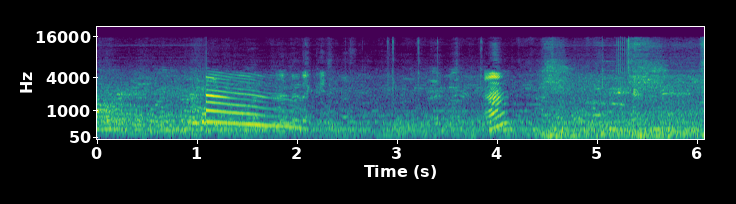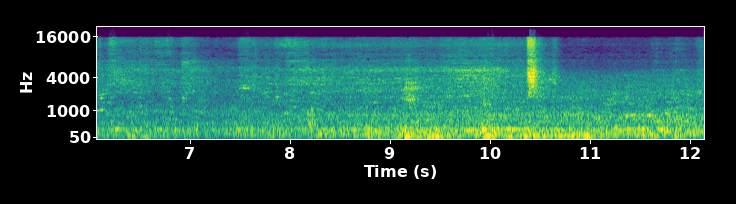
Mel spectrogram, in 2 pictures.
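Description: A train moves through a crowded railway station during Rakhi Purnima rush, with rumbling rail noise beneath a dense crowd murmur. A sharp squeal or horn cuts in early on, and nearby voices carry throughout.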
